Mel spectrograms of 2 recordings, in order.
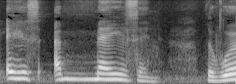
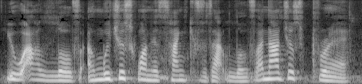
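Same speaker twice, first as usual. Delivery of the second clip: impassioned praying, pitched higher; fervent prayer; 4 semitones higher than usual. Real, not acted. Preacher thanking the Father for his love, fervent prayer. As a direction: pour out earnest thanks to God.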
